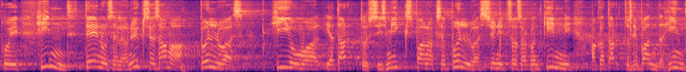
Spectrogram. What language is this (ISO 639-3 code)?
est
